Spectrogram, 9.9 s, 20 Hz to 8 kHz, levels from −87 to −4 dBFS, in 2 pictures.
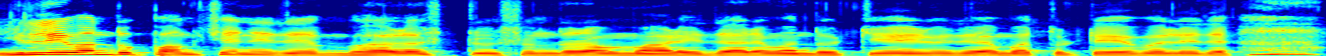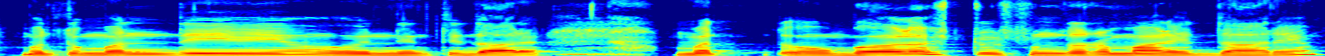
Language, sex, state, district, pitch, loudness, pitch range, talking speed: Kannada, female, Karnataka, Bijapur, 220 Hz, -16 LUFS, 210-235 Hz, 110 wpm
